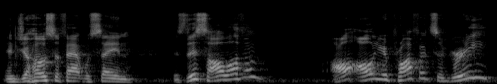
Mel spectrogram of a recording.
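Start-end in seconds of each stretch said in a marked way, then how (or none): 1.7-4.9 incredulous. Acted. King questioning the unanimous prophets.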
